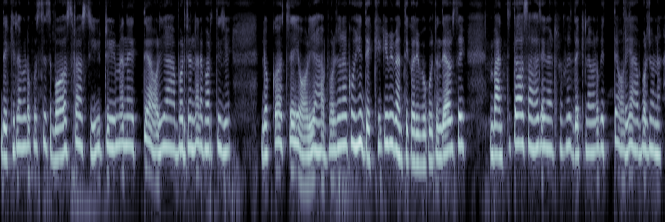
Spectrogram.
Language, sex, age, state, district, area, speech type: Odia, female, 30-45, Odisha, Kendujhar, urban, spontaneous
